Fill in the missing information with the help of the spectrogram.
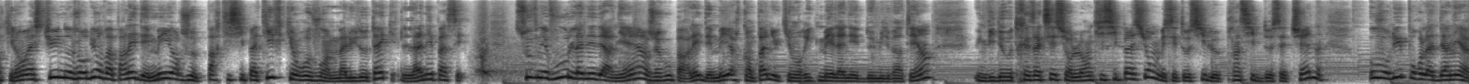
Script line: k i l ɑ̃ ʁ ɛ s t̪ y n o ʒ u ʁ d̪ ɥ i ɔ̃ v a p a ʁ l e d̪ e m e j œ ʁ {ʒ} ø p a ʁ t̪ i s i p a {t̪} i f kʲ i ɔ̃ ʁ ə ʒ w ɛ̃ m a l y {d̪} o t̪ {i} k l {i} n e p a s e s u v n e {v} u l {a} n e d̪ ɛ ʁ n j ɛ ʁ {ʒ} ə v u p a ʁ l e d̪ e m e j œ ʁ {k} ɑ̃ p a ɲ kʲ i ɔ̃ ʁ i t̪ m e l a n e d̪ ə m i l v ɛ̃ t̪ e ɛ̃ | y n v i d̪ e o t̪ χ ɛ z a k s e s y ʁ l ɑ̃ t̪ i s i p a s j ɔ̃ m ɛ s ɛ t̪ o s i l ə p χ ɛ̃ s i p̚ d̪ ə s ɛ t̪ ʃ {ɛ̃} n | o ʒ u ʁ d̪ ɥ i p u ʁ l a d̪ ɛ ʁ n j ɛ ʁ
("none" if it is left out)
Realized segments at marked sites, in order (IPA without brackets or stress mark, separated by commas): ʒ, t̪, d̪, ɛ, a, v, a, ʒ, k, ɛ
